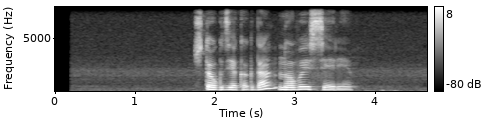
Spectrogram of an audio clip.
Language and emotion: Russian, neutral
